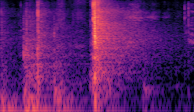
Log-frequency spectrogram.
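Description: A door swings shut with one solid thud, preceded by a few soft bumps and shuffling, then everything settles into quiet.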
